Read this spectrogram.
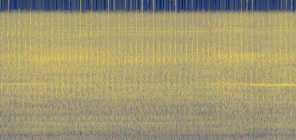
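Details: Engine idling with light quick ticking, about three per second, from the head after valves were adjusted twice and rocker assembly removed; cause unknown.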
